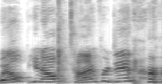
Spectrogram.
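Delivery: uneasy, awkward line. Retelling how awkward Angel announced dinner: imitating Angel's awkward tone. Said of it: "even Angel felt awkward".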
